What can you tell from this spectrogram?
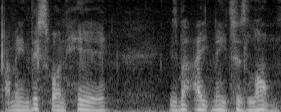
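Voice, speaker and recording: A quiet man with an English accent, fairly low in pitch, somewhat breathy, with a dark, mellow tone. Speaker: property renovator. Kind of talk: casual chat. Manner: quiet voice.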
